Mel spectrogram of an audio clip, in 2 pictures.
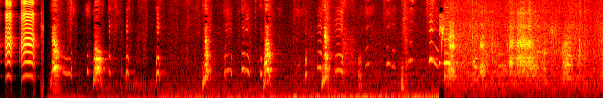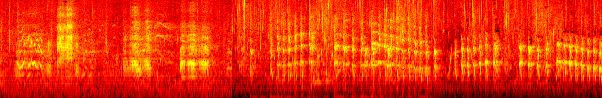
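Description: A run of animal calls: a few short squeaks and clicks at first, then from about seven seconds in a dense stretch of repeated honking calls, typical of Canada geese.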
